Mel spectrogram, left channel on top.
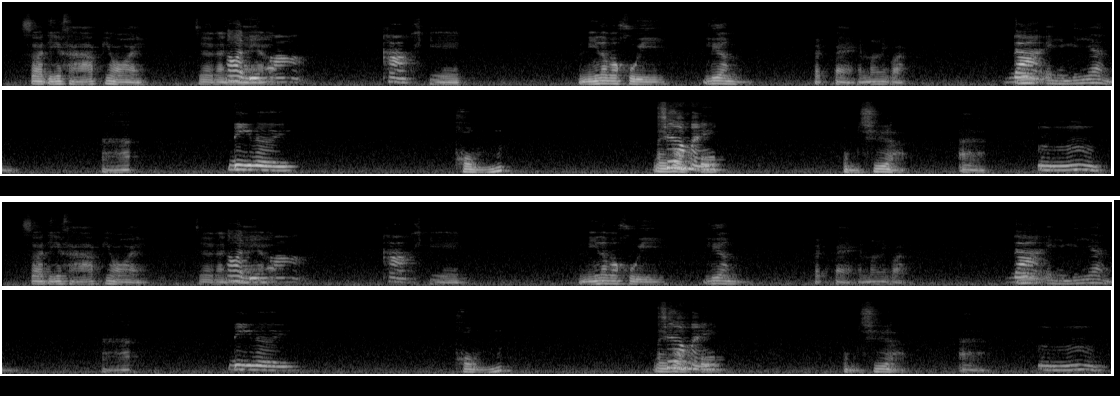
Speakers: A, on the left; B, on the left.
A: สวัสดีครับพี่ออยเจอกันอีกแล้ว
B: สวัสดีค่ะค่ะ
A: โอเควันนี้เรามาคุยเรื่องแปลกๆกันบ้างดีกว่าเรื่องเอเลี่ยน
B: ได้
A: อ่า
B: ดีเลย
A: ผมในส่วนโปร
B: เชื่อไหม
A: ผมเชื่ออ่า
B: อืม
